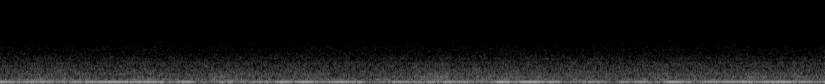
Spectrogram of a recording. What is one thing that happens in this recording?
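Thick batter pours and spreads onto a metal plate.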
